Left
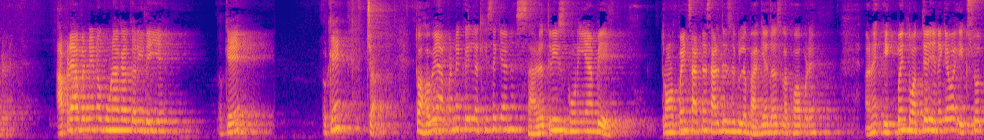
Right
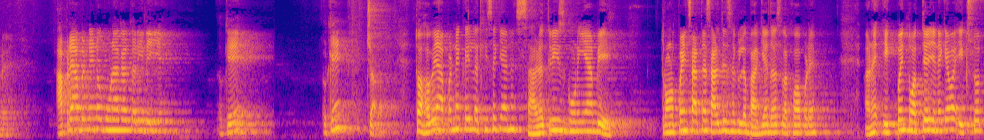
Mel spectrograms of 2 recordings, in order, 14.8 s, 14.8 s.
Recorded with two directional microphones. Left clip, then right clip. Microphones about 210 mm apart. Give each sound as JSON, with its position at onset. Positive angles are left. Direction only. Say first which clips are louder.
{"t": 0.8, "sound": "a man's voice", "louder": "right 3 dB", "side_deg": -20}
{"t": 4.8, "sound": "a man's voice", "louder": "right 3 dB", "side_deg": -10}
{"t": 5.9, "sound": "a woman's voice", "louder": "right 8 dB", "side_deg": -25}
